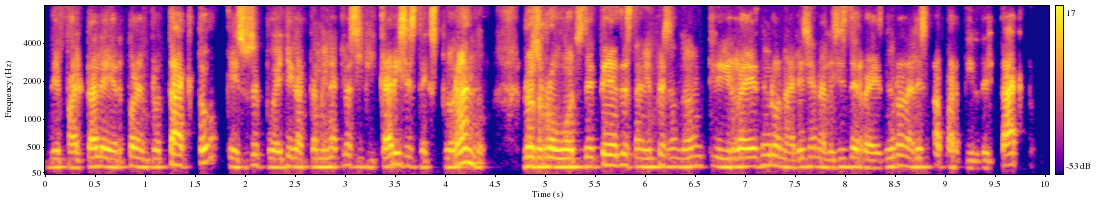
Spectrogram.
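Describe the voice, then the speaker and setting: A man teaching a live masterclass, animated, who acts out little exchanges with voice assistants. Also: fairly high pitch, fast, husky. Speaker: lecturer.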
